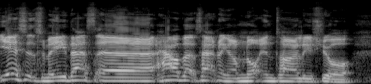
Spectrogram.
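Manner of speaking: normal talking voice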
